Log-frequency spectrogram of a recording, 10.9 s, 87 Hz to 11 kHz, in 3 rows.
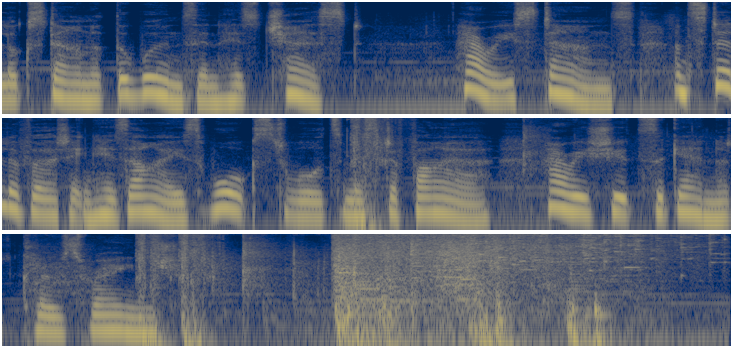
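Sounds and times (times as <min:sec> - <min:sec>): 
speech: 0:00.0 - 0:08.4
debris breaking: 0:08.0 - 0:10.9
body crashing through a coffee table: 0:09.0 - 0:10.9.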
